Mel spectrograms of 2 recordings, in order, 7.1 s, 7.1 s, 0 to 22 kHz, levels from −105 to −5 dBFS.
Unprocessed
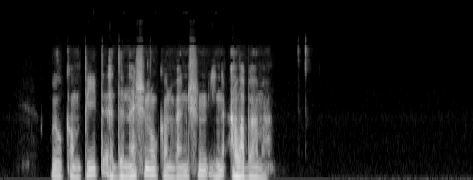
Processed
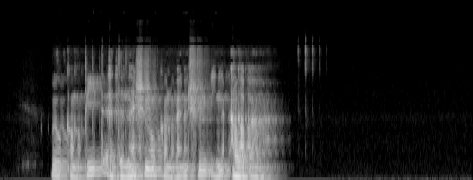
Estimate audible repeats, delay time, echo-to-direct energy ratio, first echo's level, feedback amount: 2, 105 ms, −9.0 dB, −9.0 dB, 21%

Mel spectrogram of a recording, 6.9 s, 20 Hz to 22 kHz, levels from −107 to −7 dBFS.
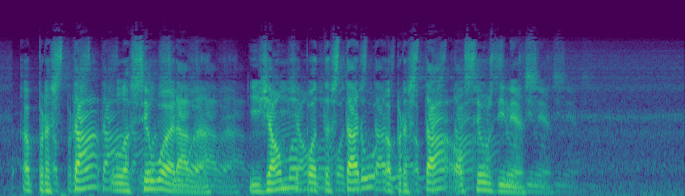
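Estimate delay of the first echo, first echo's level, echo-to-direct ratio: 280 ms, −11.0 dB, −10.5 dB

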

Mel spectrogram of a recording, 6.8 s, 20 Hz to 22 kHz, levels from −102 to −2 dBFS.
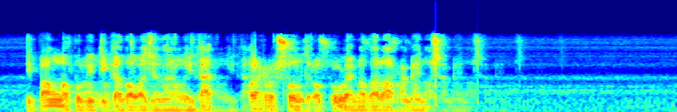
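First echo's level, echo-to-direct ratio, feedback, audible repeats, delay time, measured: −15.0 dB, −14.5 dB, 24%, 2, 418 ms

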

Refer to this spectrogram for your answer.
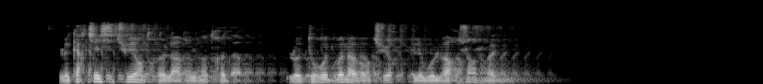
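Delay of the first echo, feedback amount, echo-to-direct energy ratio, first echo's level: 119 ms, 52%, −11.0 dB, −12.5 dB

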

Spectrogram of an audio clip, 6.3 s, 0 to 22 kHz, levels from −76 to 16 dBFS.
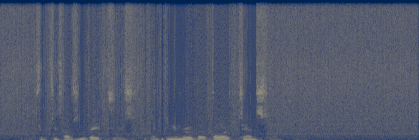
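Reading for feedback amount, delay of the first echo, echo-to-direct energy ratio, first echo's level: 42%, 388 ms, −20.0 dB, −21.0 dB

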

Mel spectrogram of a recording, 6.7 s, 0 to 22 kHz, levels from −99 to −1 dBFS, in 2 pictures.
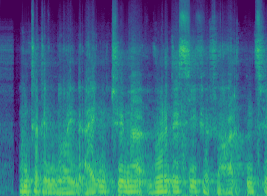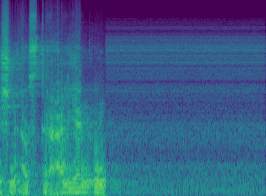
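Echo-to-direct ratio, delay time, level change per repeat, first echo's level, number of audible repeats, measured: −20.5 dB, 198 ms, −8.0 dB, −21.0 dB, 2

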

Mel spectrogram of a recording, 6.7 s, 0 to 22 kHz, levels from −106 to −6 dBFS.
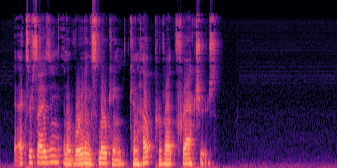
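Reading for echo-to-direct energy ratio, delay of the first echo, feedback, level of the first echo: −18.5 dB, 75 ms, 16%, −18.5 dB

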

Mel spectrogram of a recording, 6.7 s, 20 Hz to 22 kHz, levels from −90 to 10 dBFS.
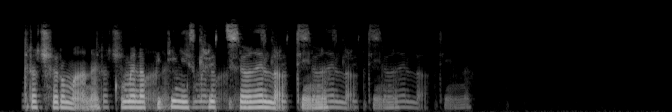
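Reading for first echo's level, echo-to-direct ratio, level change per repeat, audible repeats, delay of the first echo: −14.0 dB, −13.5 dB, −9.0 dB, 2, 713 ms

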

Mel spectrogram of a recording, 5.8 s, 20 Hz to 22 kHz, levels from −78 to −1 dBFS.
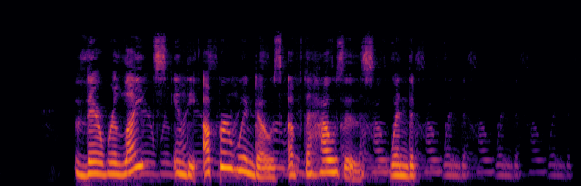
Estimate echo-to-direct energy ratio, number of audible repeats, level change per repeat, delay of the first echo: −18.5 dB, 3, −5.5 dB, 523 ms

